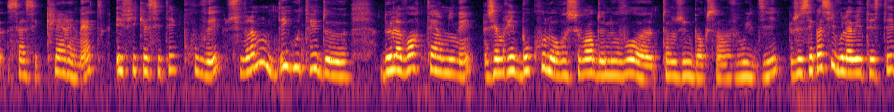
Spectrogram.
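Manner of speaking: ordinary talk, nothing marked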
